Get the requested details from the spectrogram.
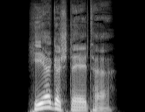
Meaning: inflection of hergestellt: 1. strong/mixed nominative masculine singular 2. strong genitive/dative feminine singular 3. strong genitive plural
- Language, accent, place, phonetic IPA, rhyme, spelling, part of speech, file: German, Germany, Berlin, [ˈheːɐ̯ɡəˌʃtɛltɐ], -eːɐ̯ɡəʃtɛltɐ, hergestellter, adjective, De-hergestellter.ogg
